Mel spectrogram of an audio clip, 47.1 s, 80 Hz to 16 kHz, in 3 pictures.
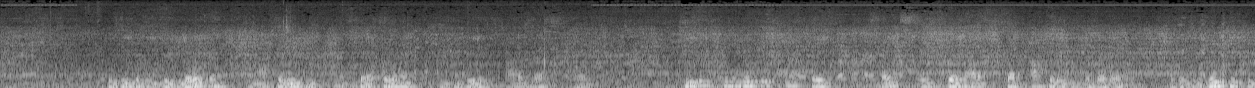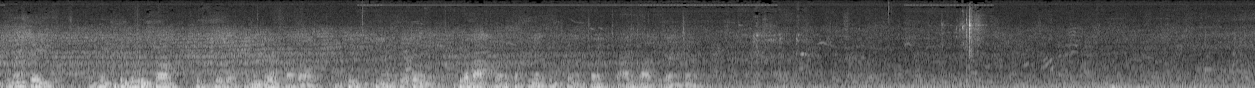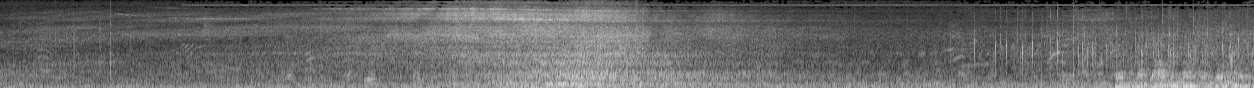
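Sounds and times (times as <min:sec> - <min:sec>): model jet turbine whining: 0:00.0 - 0:47.0
steady background rush: 0:00.0 - 0:47.0
man talking: 0:01.3 - 0:07.5, 0:08.5 - 0:24.6, 0:32.9 - 0:39.7, 0:44.8 - 0:47.0.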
